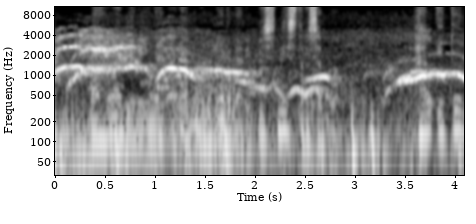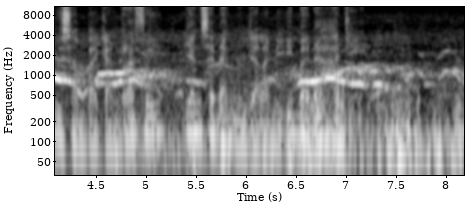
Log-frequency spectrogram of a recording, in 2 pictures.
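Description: Men talk and shout excitedly nearby.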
